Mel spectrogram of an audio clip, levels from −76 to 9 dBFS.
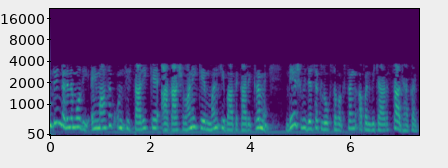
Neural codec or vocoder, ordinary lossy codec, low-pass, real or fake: none; none; 3.6 kHz; real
